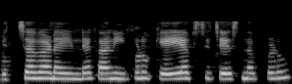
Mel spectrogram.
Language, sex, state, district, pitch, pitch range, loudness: Telugu, female, Karnataka, Bellary, 270 Hz, 255-280 Hz, -20 LUFS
